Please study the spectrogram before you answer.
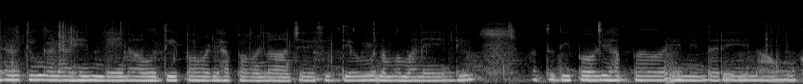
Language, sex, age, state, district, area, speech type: Kannada, female, 18-30, Karnataka, Dakshina Kannada, rural, spontaneous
